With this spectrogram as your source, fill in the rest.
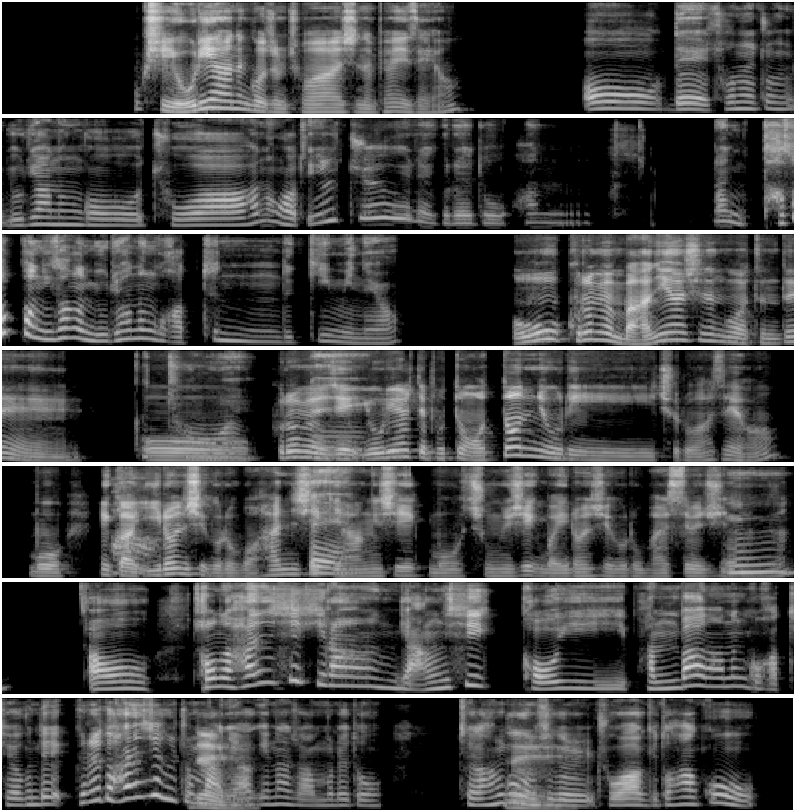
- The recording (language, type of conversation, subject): Korean, podcast, 집에 늘 챙겨두는 필수 재료는 무엇인가요?
- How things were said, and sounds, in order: other background noise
